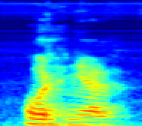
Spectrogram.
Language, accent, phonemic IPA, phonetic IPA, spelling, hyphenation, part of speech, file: Armenian, Eastern Armenian, /oɾhˈnjɑl/, [oɾhnjɑ́l], օրհնյալ, օրհ‧նյալ, adjective, Hy-օրհնյալ.ogg
- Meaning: blessed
